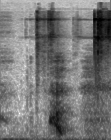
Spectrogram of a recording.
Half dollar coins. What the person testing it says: listen how cheap that sounds it's like barely any silver in these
